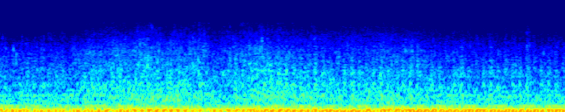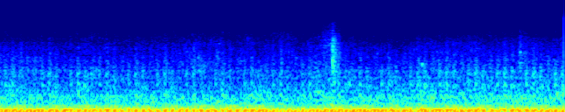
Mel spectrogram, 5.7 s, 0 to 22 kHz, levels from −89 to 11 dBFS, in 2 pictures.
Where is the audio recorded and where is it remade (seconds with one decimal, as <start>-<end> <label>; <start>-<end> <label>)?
0.0-0.5 recorded; 0.5-2.2 remade; 2.2-5.7 recorded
